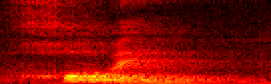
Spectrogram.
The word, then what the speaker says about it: joven: The word means young, and it's joven. Joven. Remember what we said about our consonants, the ch for the J and the very soft v.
